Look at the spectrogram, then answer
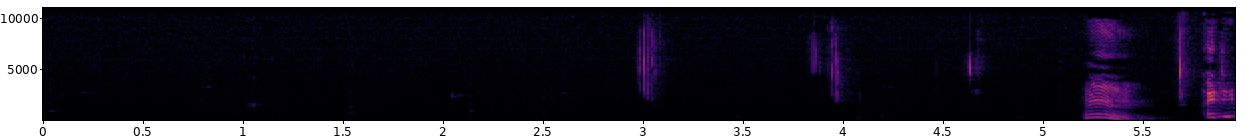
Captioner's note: chewing noises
